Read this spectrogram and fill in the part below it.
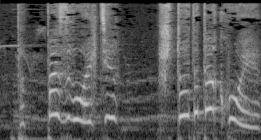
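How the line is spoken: Small creature squeaking. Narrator (Russian): запищала козявочка

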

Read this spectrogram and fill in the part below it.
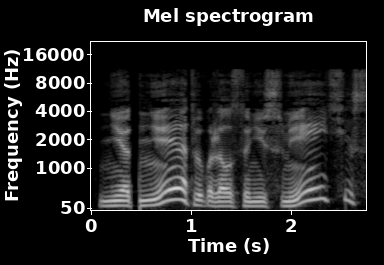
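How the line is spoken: Cheerful. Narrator (Russian): весело говорила Анна

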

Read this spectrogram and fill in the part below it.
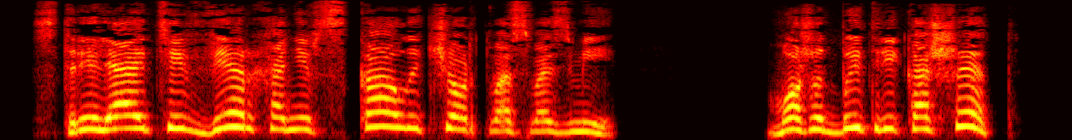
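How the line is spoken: Shouted. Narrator (Russian): Ньюстед крикнул

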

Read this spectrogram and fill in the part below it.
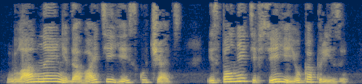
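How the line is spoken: Loud. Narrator (Russian): главный доктор говорит громко

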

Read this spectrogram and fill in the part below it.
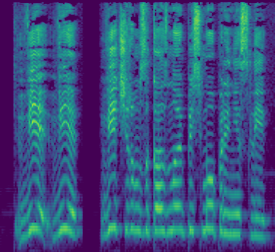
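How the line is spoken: Sobbing. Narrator (Russian): рассказывает Галя, всхлипывая

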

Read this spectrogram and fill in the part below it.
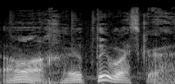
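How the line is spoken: Embarrassed mutter. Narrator (Russian): смущенно пробормотал Александр Иванович

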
